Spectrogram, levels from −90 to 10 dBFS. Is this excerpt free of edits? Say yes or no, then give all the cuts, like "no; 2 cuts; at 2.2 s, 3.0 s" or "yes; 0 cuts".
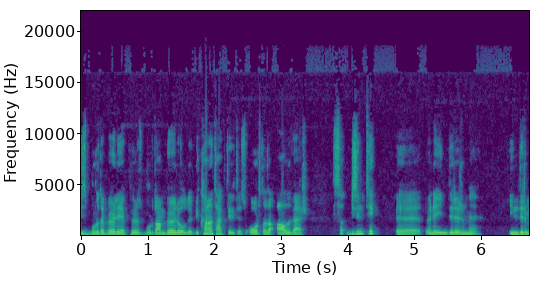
no; 1 cut; at 5.1 s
